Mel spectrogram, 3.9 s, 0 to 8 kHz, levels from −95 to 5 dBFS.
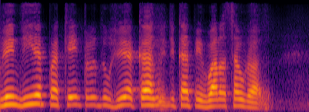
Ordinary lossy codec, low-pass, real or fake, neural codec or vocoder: none; 7.2 kHz; fake; codec, 16 kHz, 0.5 kbps, X-Codec, HuBERT features, trained on general audio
